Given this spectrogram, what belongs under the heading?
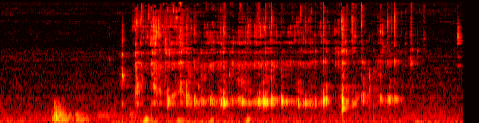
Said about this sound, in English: I'm going to open this up. All right, and let's pour this into the glass.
